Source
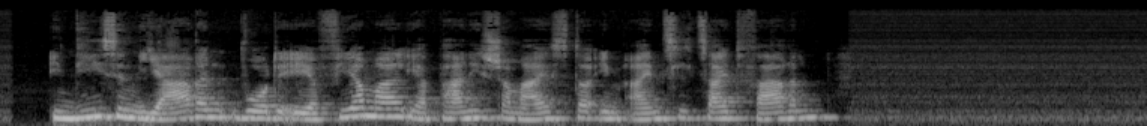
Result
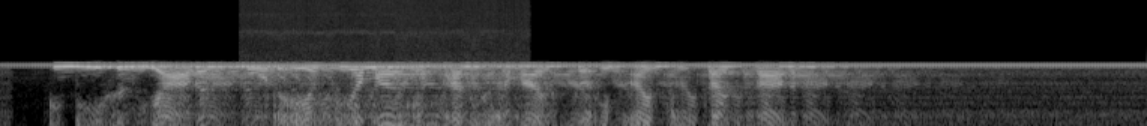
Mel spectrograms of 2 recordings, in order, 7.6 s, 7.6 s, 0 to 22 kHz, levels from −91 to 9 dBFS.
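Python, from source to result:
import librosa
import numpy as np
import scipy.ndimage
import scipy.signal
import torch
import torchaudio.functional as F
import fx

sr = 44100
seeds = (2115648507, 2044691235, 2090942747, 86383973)

y = scipy.signal.sosfilt(scipy.signal.butter(2, 120.0, 'highpass', fs=sr, output='sos'), x)
y = fx.add_hum(y, sr, base_hz=50, snr_db=15)
y = fx.echo_split(y, sr, split_hz=1200.0, low_ms=220, high_ms=301, feedback_pct=52, wet_db=-10)
y = fx.freq_invert(y, sr, carrier_hz=3100)
y = fx.echo_crushed(y, sr, ms=122, feedback_pct=35, bits=7, wet_db=-9.5, at=(1.48, 3.54))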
